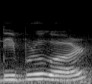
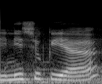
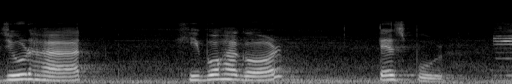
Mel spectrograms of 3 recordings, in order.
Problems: none marked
